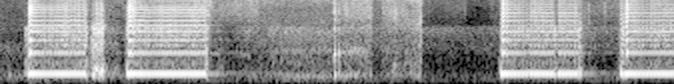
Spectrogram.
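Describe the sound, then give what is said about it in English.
A phone call rings out, the ringing tone sounding in two double-pulse pairs separated by a gap, with faint sounds in between. “Let's give him a call then, shall we? Sure, yeah, give him a call.”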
